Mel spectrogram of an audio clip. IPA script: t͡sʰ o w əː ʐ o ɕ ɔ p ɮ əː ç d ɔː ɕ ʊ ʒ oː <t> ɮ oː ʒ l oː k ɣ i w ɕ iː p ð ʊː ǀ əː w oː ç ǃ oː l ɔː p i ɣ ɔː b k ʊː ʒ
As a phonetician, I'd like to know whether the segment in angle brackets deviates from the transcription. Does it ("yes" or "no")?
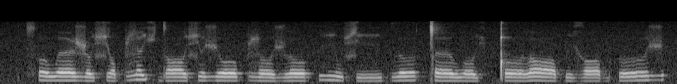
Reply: yes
